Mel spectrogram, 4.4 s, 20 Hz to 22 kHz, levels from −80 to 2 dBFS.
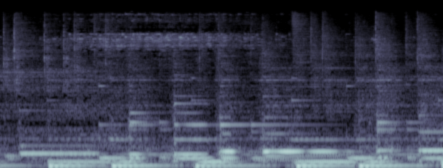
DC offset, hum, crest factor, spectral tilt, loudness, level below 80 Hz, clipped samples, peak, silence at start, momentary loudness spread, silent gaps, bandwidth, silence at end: under 0.1%; none; 14 dB; -6.5 dB/octave; -22 LUFS; -30 dBFS; under 0.1%; -8 dBFS; 0 s; 5 LU; none; 16.5 kHz; 0 s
